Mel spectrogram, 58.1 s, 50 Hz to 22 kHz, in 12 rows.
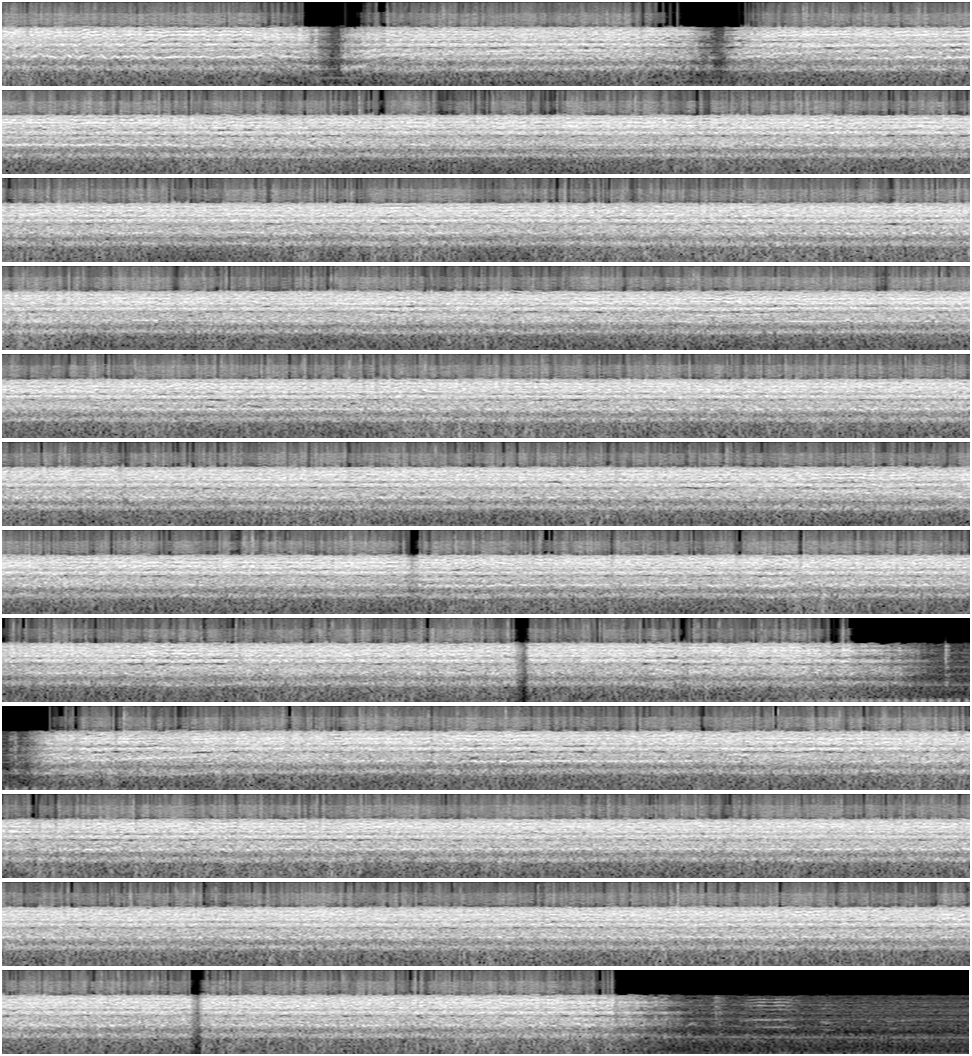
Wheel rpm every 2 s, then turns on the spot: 180, 140, 190, 230, 230, 230, 230, 230, 230, 230, 230, 230, 230, 230, 230, 230, 230, 230, 210, 100, 230, 230, 230, 230, 230, 230, 230, 230, 30.
none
